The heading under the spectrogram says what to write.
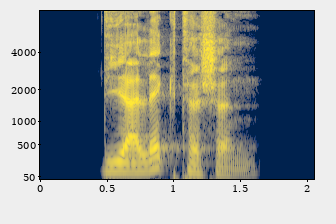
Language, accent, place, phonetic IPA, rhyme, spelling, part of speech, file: German, Germany, Berlin, [diaˈlɛktɪʃn̩], -ɛktɪʃn̩, dialektischen, adjective, De-dialektischen.ogg
- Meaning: inflection of dialektisch: 1. strong genitive masculine/neuter singular 2. weak/mixed genitive/dative all-gender singular 3. strong/weak/mixed accusative masculine singular 4. strong dative plural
